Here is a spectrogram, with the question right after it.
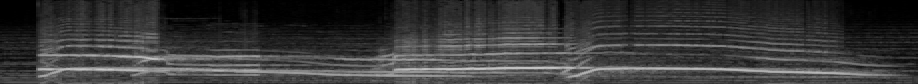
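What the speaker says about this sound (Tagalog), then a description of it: "nakakatindig balahibong along ng mga aso" Several dogs howl in a village at night, long rising and falling wails overlapping in waves, loud and close, with pauses between howls and no talk.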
